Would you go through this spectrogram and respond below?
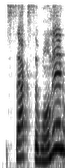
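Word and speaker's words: Sacsayhuamán: All right, so the number one is called Sexy Woman, which I saw a few websites that were like, just say sexy woman. That's how you pronounce this.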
